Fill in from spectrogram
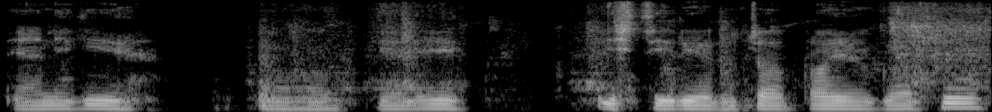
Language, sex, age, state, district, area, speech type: Nepali, male, 60+, West Bengal, Kalimpong, rural, spontaneous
